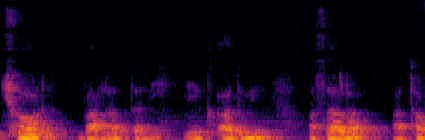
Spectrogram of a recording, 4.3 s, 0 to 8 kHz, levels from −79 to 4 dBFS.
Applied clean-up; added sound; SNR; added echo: none; none; none; reverberation time 0.8 s.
